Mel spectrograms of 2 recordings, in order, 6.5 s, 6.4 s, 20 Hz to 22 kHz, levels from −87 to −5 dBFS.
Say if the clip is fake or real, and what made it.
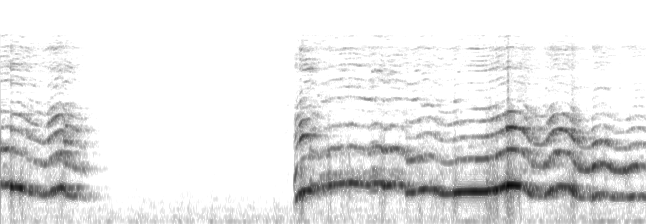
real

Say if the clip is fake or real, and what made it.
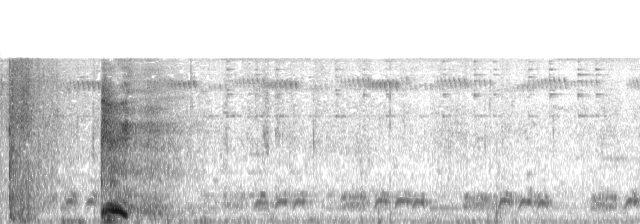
real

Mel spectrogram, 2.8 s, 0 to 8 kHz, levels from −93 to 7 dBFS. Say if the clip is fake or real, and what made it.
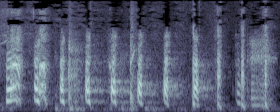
real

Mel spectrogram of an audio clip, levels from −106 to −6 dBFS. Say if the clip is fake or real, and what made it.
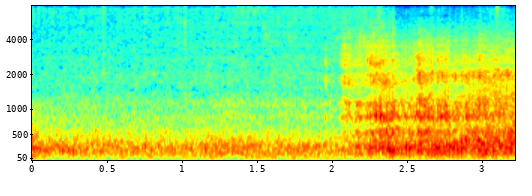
fake, vocoder, Vocos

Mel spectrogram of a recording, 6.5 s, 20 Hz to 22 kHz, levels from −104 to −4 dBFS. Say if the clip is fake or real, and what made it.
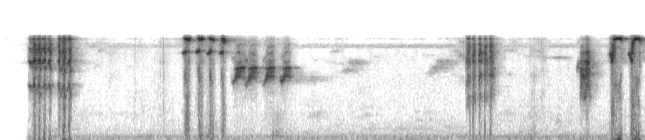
fake, vocoder, Vocos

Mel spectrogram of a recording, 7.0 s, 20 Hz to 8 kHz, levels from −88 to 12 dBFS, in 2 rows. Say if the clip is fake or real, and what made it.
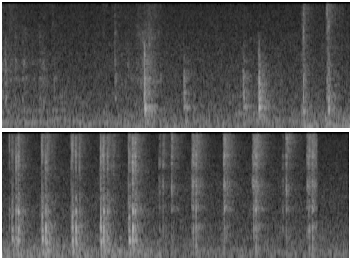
fake, vocoder, Vocos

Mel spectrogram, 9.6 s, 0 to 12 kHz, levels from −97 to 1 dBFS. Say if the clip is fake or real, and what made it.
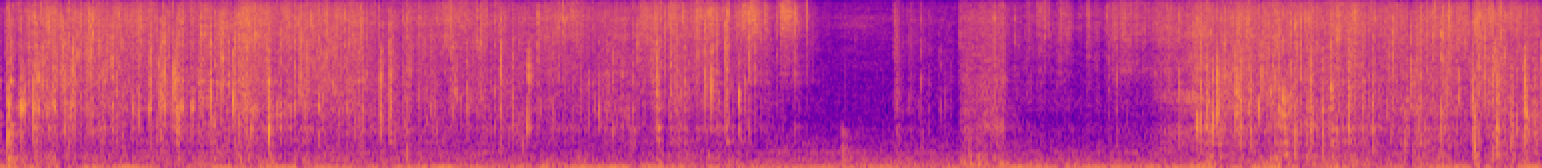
real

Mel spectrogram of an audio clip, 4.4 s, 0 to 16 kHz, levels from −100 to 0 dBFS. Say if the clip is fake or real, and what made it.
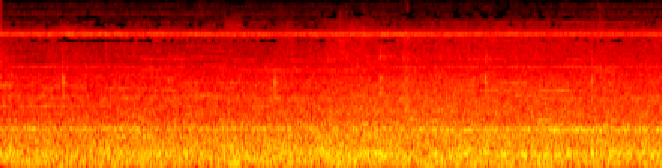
fake, vocoder, Vocos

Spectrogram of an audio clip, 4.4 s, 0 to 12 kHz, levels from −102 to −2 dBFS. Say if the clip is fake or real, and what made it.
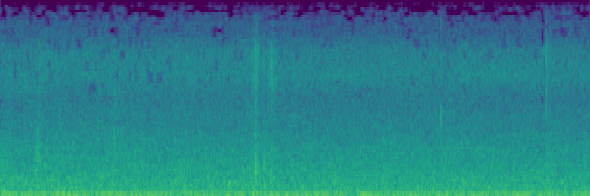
real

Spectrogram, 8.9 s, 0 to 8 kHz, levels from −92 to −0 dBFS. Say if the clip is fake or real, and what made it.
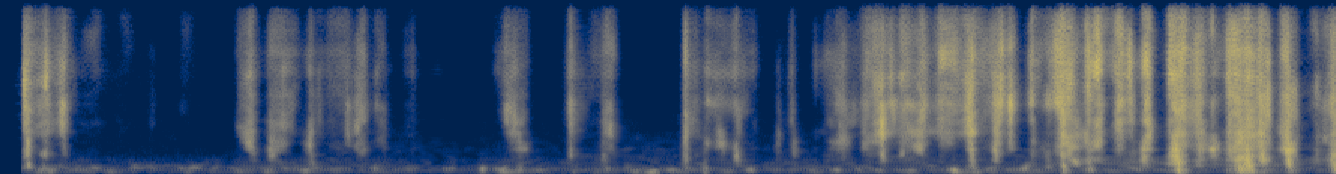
fake, vocoder, Vocos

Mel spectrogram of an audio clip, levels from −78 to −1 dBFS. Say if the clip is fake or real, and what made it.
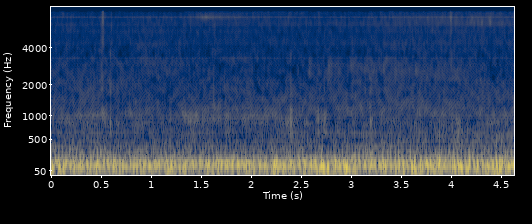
fake, vocoder, Vocos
